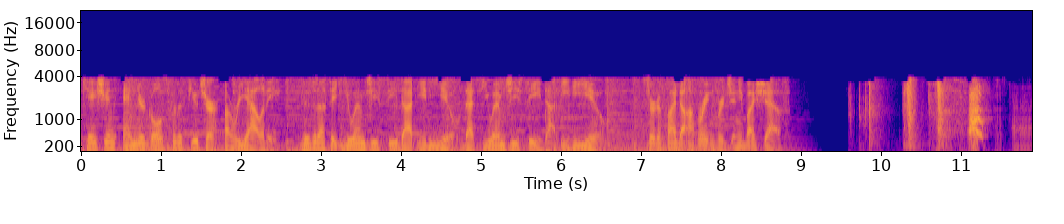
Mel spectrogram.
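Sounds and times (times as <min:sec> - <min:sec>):
speech: 0:00.1 - 0:08.9
dog barking at its owner arriving home: 0:11.1 - 0:11.8.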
